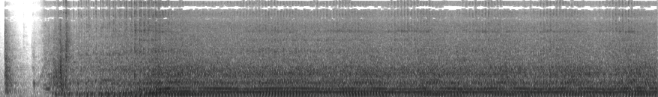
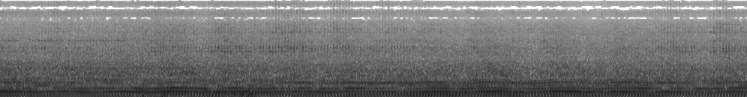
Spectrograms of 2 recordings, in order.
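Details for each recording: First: Lawn Boy lawn mower unused for almost a year, not starting, fed starting fluid: after a cough the engine catches and climbs to a fairly steady drone with slight hunting, running a little longer but still recovering. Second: Land boy lawn mower, sat unused almost a year and wouldn't start, after cheap bottled-additive fix: steady even single-cylinder drone while cutting grass, no misses or surging; running healthy under load.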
